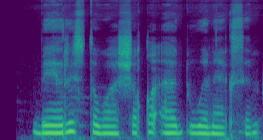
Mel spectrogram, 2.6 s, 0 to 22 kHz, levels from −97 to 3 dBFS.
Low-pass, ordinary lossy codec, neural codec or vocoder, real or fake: none; none; none; real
